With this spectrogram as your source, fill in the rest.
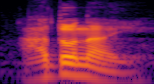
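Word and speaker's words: אדני: 요 여호와 라고 발음하지 않아요 아 돈 아니라고 발음을 합니다 뭐라고 한다구요 아도나이 여호와 라고 쓰고 아도나이 일하고 있는 거예요 아무튼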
